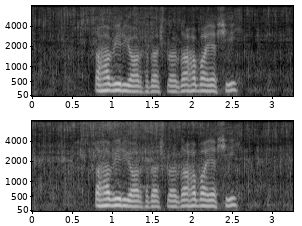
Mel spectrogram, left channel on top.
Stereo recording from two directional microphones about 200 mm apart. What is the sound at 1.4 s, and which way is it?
Speech, 5° right (ahead or behind).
